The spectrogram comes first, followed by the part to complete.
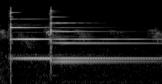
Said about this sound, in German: Dafür habe ich eine extra große Klingel. Die überhört keiner so schnell.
